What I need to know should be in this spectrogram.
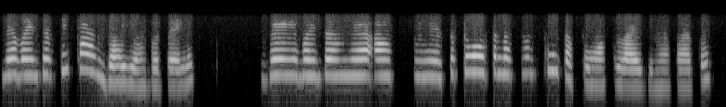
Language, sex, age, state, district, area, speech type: Kashmiri, female, 45-60, Jammu and Kashmir, Srinagar, urban, conversation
